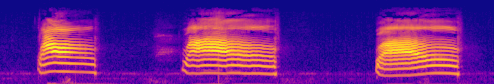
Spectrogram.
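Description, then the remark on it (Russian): A tomcat yowls in three long, drawn-out mating cries separated by short pauses, each call loud and strongly tonal with a wavering pitch. No one speaks. “Давайте теперь сравним пение соловья ну, например, с кошачьими криками.”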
